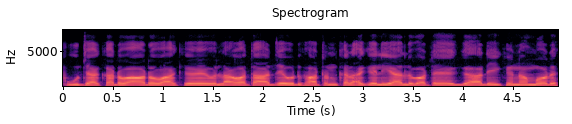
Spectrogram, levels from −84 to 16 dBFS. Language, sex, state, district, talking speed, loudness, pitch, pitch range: Bhojpuri, male, Bihar, East Champaran, 155 wpm, -15 LUFS, 155 Hz, 150-155 Hz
